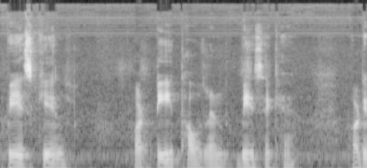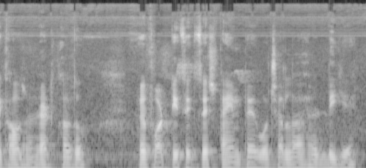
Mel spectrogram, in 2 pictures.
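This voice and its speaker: A man's voice: deep voice, vocal fry, darkish tone, a little hiss or hum. An Indian man teaching in an informal explainer style, mixing Hindi and English and often adding short check-in tags. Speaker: exam coaching teacher. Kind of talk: informal explainer of a job notification.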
